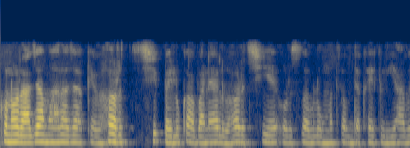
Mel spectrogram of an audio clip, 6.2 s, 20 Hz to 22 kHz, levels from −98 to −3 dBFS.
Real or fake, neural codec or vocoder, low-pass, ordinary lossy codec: real; none; 7.2 kHz; none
